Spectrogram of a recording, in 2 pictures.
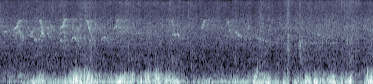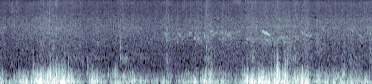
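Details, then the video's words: A cow feeding on grass beside a road, recorded close: irregular clusters of low crunching and ripping bites, louder around six and ten seconds, with faint high chirping in the background. "The Unique Sound of a Cow's Mouth Eating Road Grass"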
